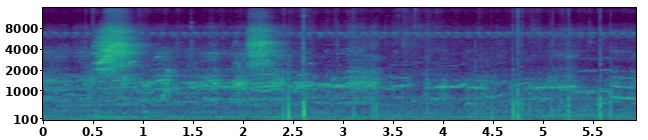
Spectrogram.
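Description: Lady Amherst's pheasant gives two harsh, high, hissing rasps about a second and a half apart, with faint background chatter and sharp clicks.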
